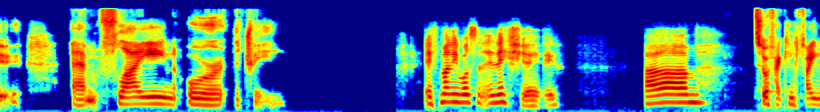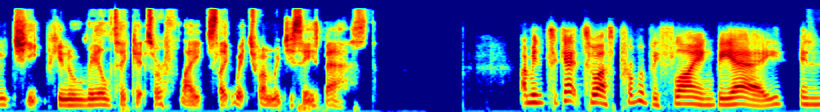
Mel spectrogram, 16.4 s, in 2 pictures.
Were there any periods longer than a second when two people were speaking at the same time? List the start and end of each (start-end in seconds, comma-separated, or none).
none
